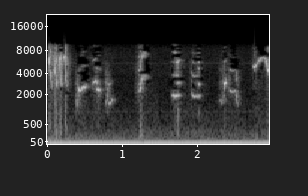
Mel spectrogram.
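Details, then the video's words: An Oriental magpie-robin (Copsychus saularis) sings a varied string of clear whistles and harsh, scratchy chirps, short phrases coming about every half second, with a low rumble beneath. "suara burung kacer"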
